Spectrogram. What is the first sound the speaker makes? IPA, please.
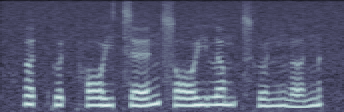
ɐ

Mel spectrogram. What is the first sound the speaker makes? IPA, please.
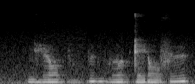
ɳ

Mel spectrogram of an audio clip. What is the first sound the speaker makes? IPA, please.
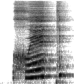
xʷ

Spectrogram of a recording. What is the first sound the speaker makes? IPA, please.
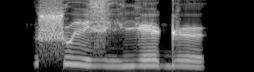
sʷ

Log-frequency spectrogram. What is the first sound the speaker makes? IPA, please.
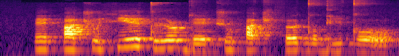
e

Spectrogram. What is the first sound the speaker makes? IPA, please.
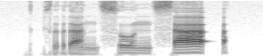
k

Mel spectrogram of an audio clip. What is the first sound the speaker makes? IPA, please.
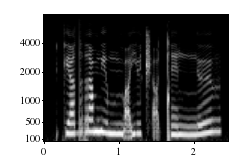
kʲ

